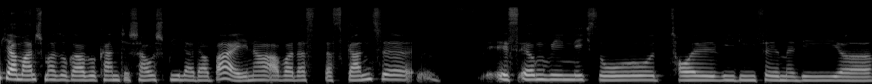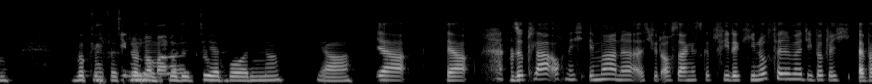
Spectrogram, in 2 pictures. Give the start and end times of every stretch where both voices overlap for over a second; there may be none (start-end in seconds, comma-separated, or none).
9.7-11.0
